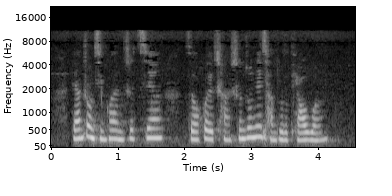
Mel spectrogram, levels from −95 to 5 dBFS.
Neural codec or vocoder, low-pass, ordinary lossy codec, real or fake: none; 10.8 kHz; AAC, 32 kbps; real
